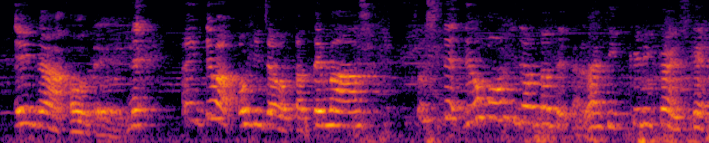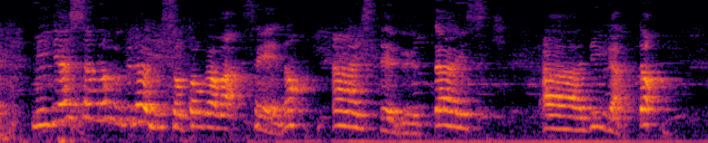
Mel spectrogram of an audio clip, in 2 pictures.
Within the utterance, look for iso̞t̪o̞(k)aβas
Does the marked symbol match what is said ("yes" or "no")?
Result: no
